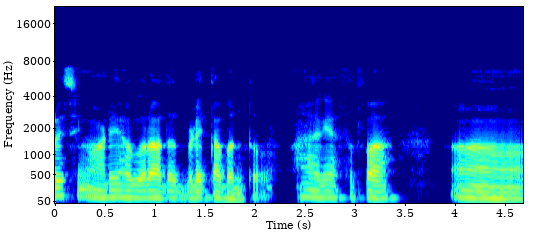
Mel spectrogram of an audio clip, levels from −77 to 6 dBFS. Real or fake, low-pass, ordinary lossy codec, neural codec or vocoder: real; 7.2 kHz; none; none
